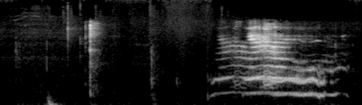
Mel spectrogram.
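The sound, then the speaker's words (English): A cat named Ozzy lets out a single long, drawn-out meow, loud, preceded by a few scattered soft clicks and taps. “So the cat made an appearance.”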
